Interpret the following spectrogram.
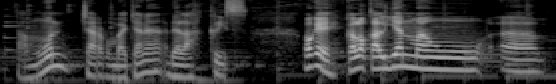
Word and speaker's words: QRIS: Namun cara pembacaannya adalah Kris.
